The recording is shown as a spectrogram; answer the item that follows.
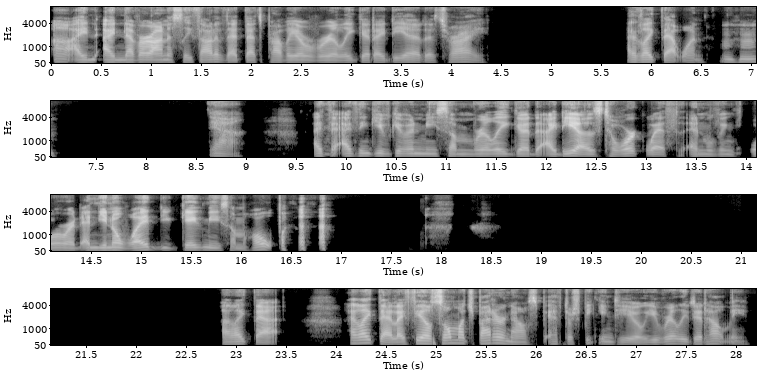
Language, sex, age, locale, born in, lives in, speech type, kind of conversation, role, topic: English, female, 55-59, en-US, United States, United States, conversation, advice, user, How can I recharge in small ways during a packed day?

